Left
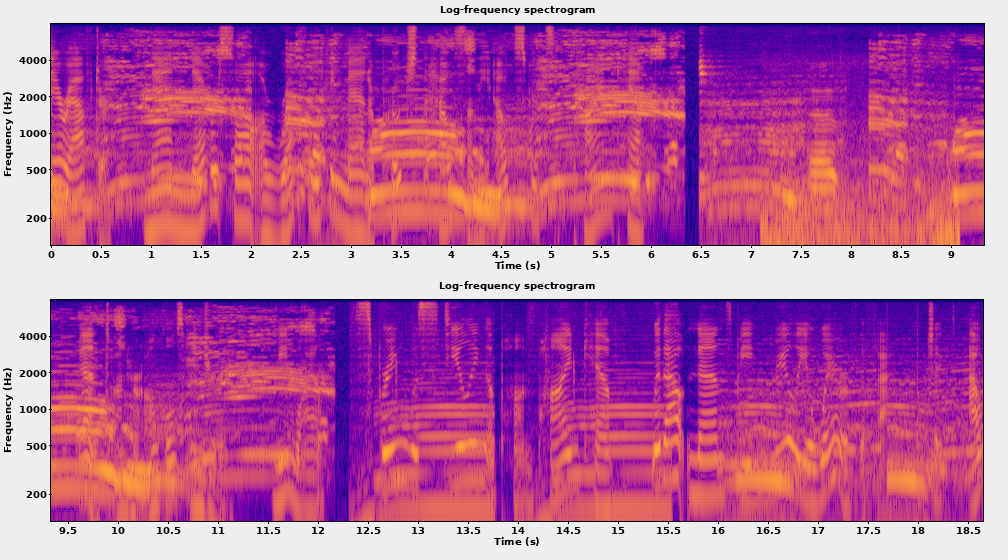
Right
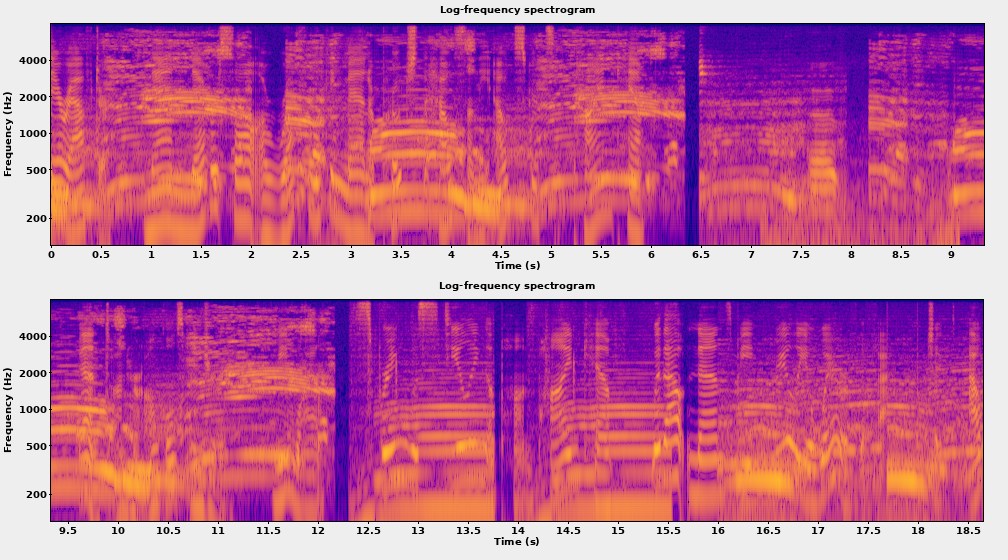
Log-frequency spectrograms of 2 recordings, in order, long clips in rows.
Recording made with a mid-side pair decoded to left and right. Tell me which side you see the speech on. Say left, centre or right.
right.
